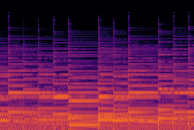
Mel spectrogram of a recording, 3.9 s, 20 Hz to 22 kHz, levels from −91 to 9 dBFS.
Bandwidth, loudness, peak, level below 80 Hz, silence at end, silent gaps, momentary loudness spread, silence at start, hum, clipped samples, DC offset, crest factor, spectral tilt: 12 kHz; -25 LUFS; -10 dBFS; -42 dBFS; 0 s; none; 4 LU; 0 s; none; under 0.1%; 0.6%; 14 dB; -7.5 dB/octave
